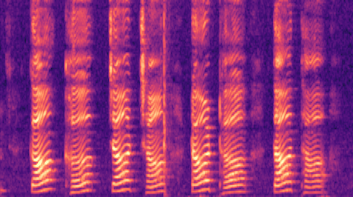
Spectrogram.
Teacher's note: ర క వర్గంలో క ఖర్గంలో ఛ ఛ ట వర్గములో ట ఠ ట వర్గంలో త థ ప వ వర్గంలో ప ఠ మొత్తము 10 విశేషంగా అఘోష వర్ణముల ఉచ్చారణలో మన స్వరతంత్రులు దూరం దూరంగా ఉండటంతో ఒకదానితో ఒకటి డీ కొనక ఘర్షణ అనేది ఏర్పడదు మరియు స్వరతంత్రంతులలో కంపనం అనేది జరగదు అందుకే ఈ అక్షరములను అఘోషలు అంటారు.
